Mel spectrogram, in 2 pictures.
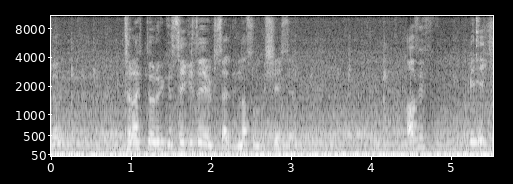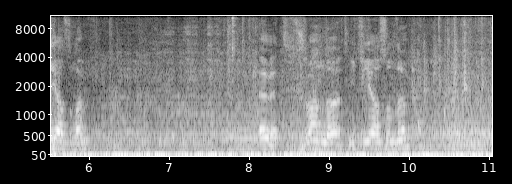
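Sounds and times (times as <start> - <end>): tractor diesel engine rumbling: 0.0 - 11.0.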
